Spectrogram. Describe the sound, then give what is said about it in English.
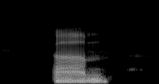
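A single loud bark from a female dog, a drawn-out harmonic yelp lasting about half a second, followed by a faint brief sound and then quiet. “Got a dog barking. Can you hear that?”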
